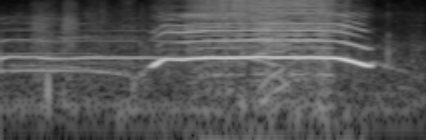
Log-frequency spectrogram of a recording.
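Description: A loud, sustained high whoop of cheering from one close voice, rising into a held note, getting much louder about a second in, then sliding down in pitch and stopping just before the end. Fainter cheering voices glide beneath it.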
